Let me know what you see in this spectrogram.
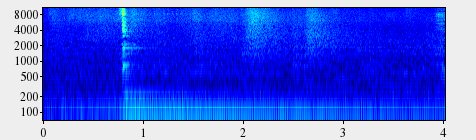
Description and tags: Plucking a thin piece of metal sheeting so it vibrates at the Box Shop art studio in San Francisco.
aip09, box-shop, metal, resonating, san-francisco, stanford-university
